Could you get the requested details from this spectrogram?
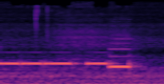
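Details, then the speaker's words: Draeger ventilator placed into standby via the standby or power button and rotary knob before shutdown: a steady high pulsing electronic tone dropping briefly to a lower pitch, the standby alarm safety feature. "You have to place the vent into standby, again, entering it by pressing on the rotary knob. It will alarm letting you know you're in standby. This is a safety feature in case you still had someone on a vent."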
